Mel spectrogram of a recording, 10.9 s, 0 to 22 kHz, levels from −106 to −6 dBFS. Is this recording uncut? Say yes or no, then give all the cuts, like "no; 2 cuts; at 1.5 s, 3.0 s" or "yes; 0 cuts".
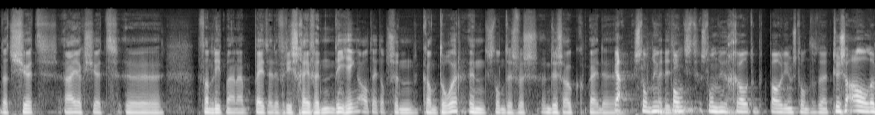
yes; 0 cuts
